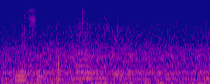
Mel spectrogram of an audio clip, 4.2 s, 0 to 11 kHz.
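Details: Honey bees in a hive opened for inspection seven days after a vertical split with a double screen divider board, checked for eggs and queen cells on March 10, 2019; a steady, low droning hum with faint tonal bands holds throughout.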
